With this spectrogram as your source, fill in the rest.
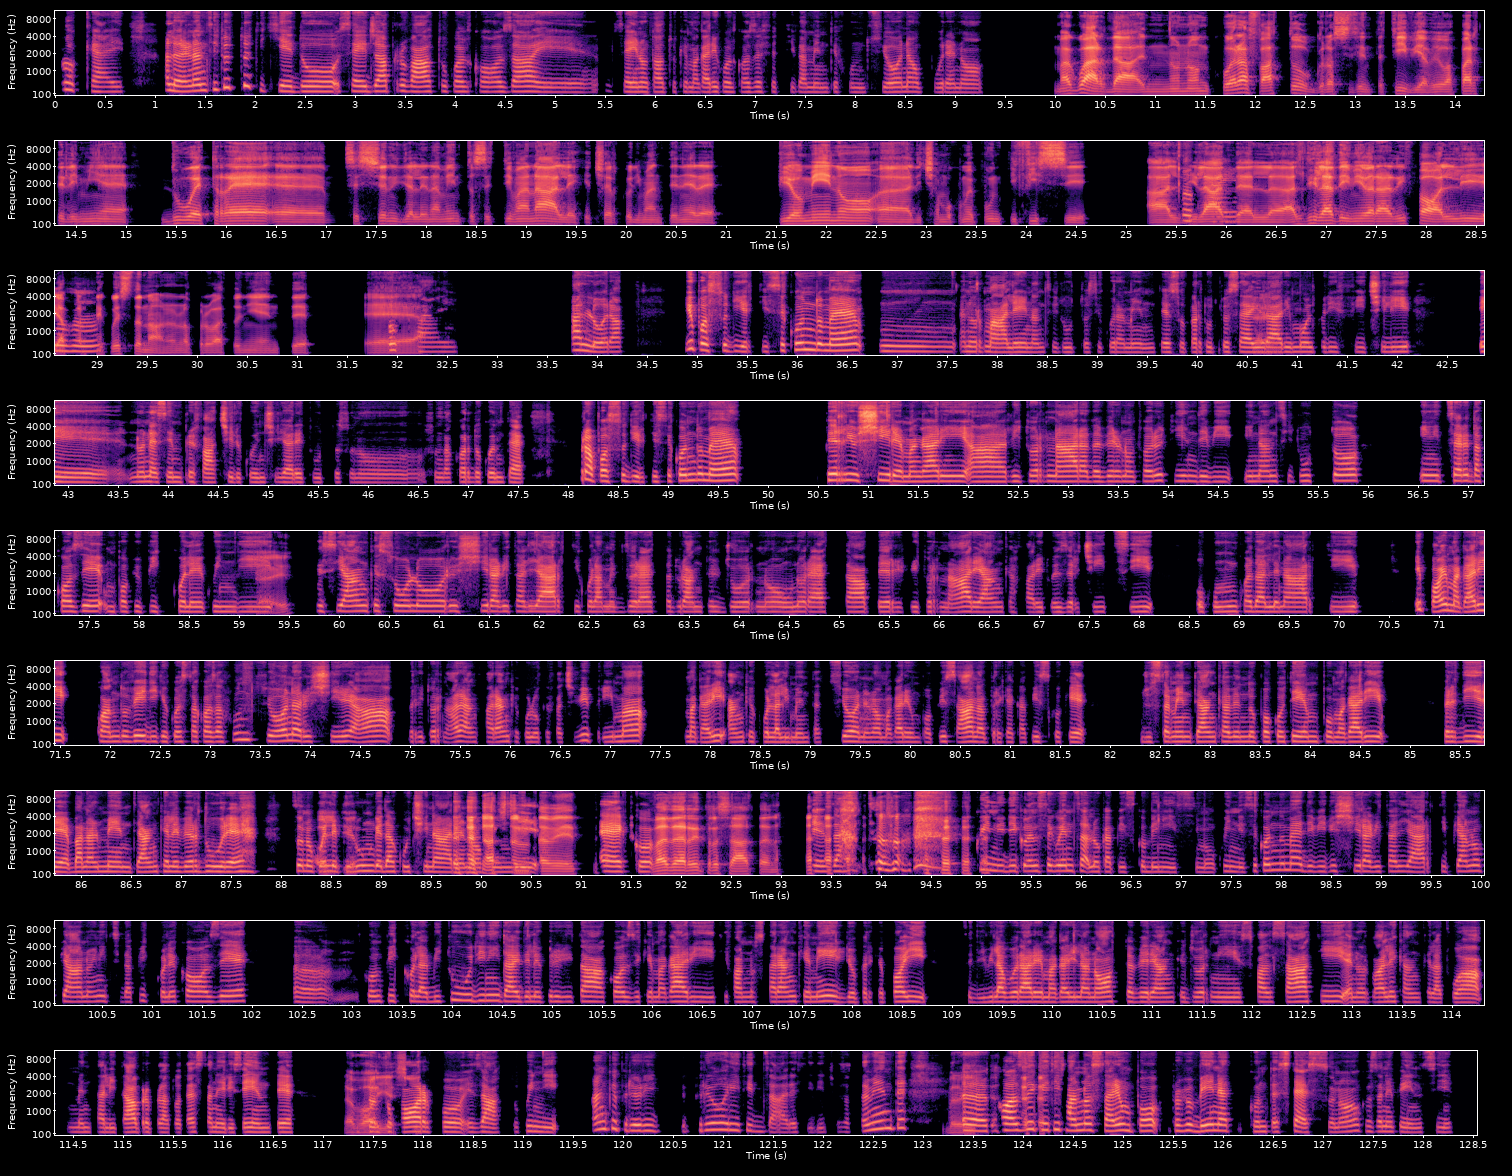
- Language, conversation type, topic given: Italian, advice, Quali difficoltà incontri nel mantenere abitudini sane durante i viaggi o quando lavori fuori casa?
- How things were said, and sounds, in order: laughing while speaking: "di"; "Okay" said as "kay"; "Okay" said as "kay"; chuckle; laughing while speaking: "Esatto"; laugh; "proprio" said as "propio"; "Bravissima" said as "bravissa"; chuckle; "proprio" said as "propio"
